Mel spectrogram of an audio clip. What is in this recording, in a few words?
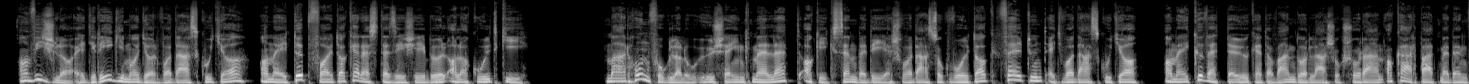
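Hungarian, Neutral; Magyar Vizsla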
